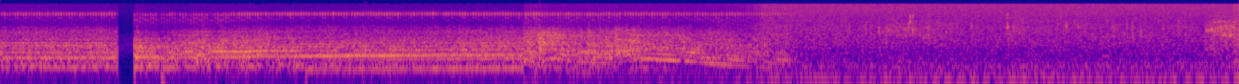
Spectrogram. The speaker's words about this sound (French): Il arrive devant l'immeuble où habite Harold. Il va arrêter sa voiture.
